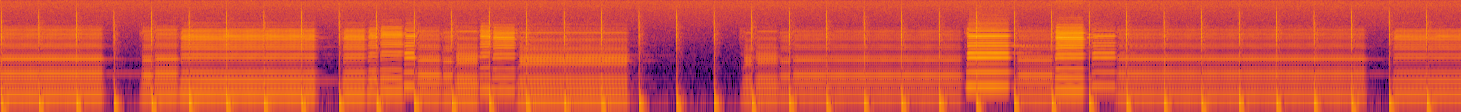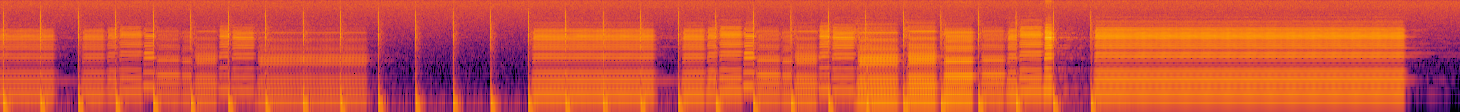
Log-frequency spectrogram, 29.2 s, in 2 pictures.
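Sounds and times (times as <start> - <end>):
tenor sax playing jazz standard at 160 bpm: 0.0 - 18.8, 19.8 - 29.2.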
